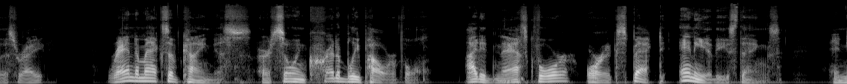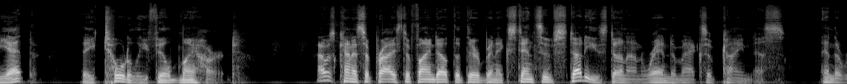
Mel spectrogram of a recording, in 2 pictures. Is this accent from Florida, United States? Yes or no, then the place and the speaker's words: no; Saginaw, Michigan, United States; moved away as an adult; now in Tennessee, United States; my hometown of Saginaw, Michigan. I said something on Facebook about how much I wish I had a couple of Saginaw bricks because my wife and I were both born there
